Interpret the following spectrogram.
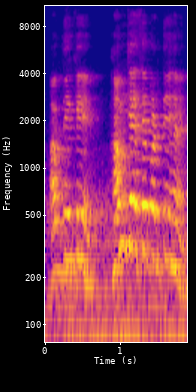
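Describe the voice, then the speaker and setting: A man teaching the correct pronunciation of Quran letters, speaking slowly and deliberately and repeating each sound to demonstrate it. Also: very high-pitched, animated, slight background noise. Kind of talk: spoken lesson on letter pronunciation. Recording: echoey room, voice far from mic.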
